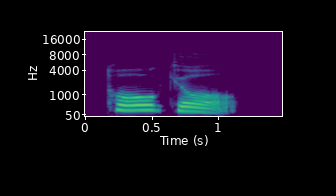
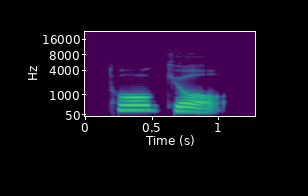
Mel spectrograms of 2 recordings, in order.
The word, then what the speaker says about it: Tokyo: The capital of Japan, Tokyo, in Japanese is pronounced as Tokyo. Tokyo. – So it's similar to English, except the O sounds in it are a bit longer.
